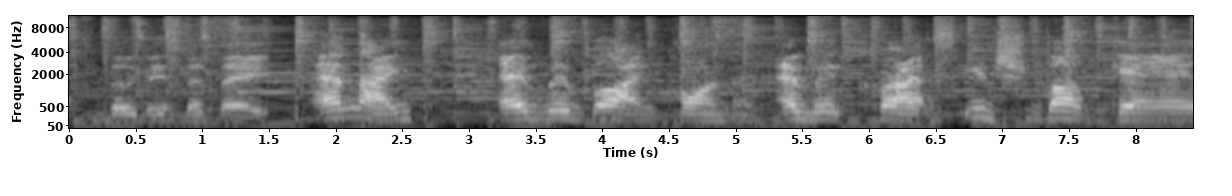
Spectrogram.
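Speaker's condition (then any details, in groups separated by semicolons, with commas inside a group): Cerebral palsy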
